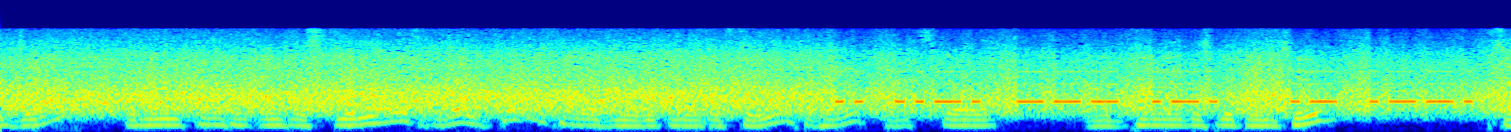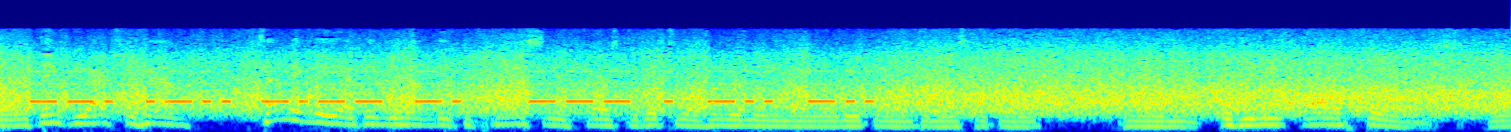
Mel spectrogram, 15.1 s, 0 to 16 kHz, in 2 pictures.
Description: Morse code, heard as a keyed tone, hand-sent with a paddle, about 25 wpm, 770 Hz, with radio static, a narrow filter and speech in English. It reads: IFOR AP GLYN OEDD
